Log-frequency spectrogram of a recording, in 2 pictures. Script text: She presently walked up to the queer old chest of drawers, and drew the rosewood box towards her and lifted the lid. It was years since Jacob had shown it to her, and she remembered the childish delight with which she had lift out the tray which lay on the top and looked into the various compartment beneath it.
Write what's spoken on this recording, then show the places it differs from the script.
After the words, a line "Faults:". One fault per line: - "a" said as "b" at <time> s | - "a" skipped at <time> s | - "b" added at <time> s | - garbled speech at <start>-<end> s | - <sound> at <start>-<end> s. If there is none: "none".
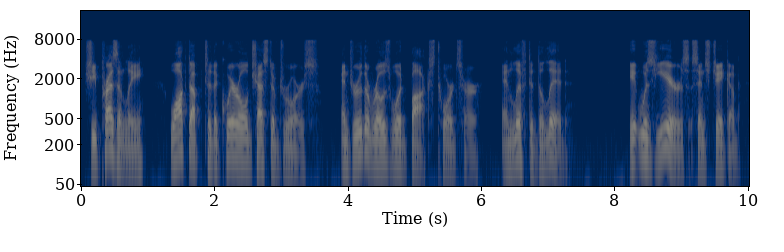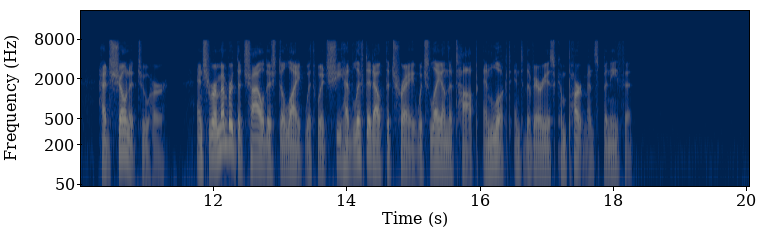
She presently walked up to the queer old chest of drawers, and drew the rosewood box towards her and lifted the lid. It was years since Jacob had shown it to her, and she remembered the childish delight with which she had lifted out the tray which lay on the top and looked into the various compartments beneath it.
Faults:
- "lift" said as "lifted" at 14.1 s
- "compartment" said as "compartments" at 17.1 s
